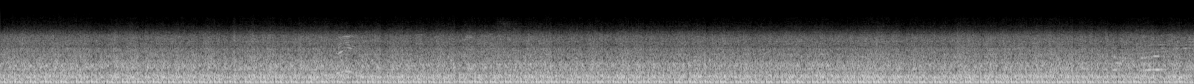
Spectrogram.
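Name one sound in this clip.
A diesel engine idles with a steady, deep rumble close by.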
